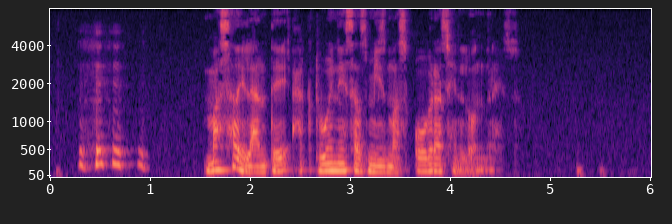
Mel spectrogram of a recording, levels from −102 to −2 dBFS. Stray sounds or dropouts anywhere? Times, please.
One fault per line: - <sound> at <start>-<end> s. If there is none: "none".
- laugh at 0.3-1.0 s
